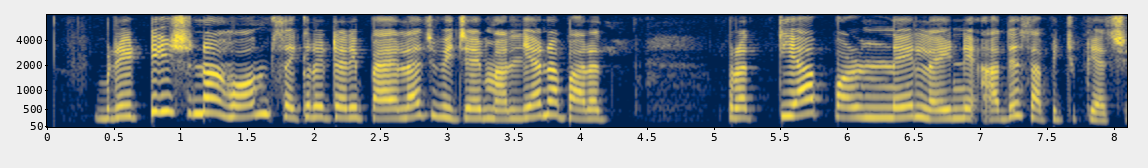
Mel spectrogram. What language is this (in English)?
Gujarati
